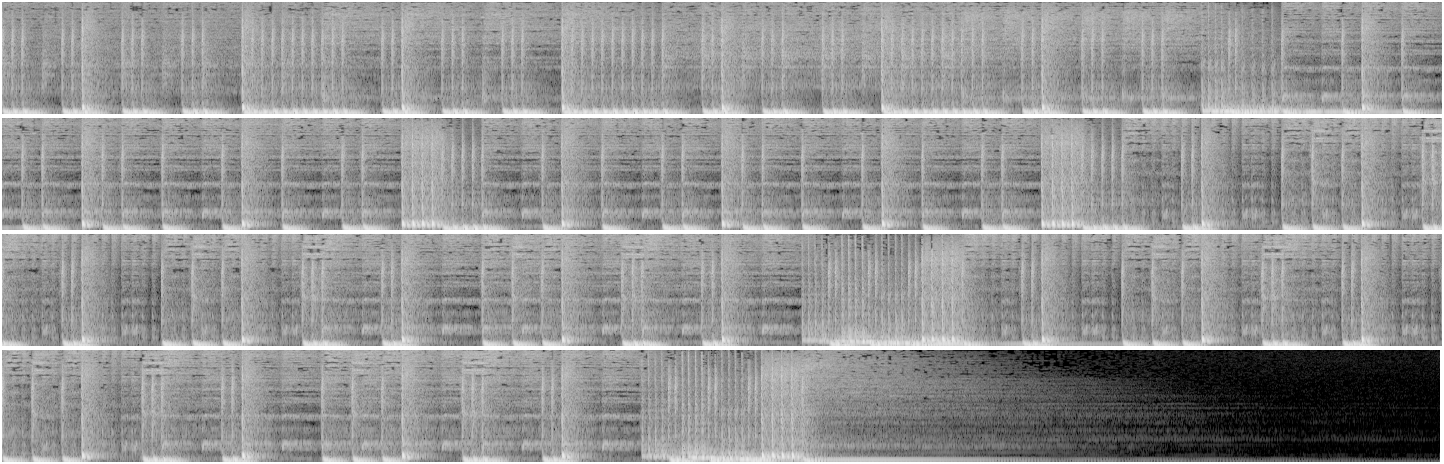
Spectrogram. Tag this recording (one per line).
Cymbals
Hardcore
Drums
Double-Bass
